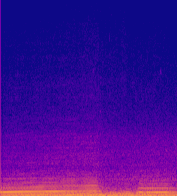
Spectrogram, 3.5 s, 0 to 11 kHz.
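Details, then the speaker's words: BMW E34 540i, M60B40 V8, after fixing throttle body gasket vacuum leak causing lambda codes and limp mode: smooth note climbs, dips at a shift and climbs again, no stumble; healthy acceleration. "It wasn't getting the right amount of air, and it just was not a happy motor. And now I can confidently say that this is a happy motor."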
